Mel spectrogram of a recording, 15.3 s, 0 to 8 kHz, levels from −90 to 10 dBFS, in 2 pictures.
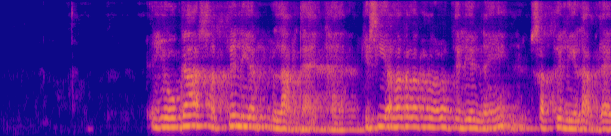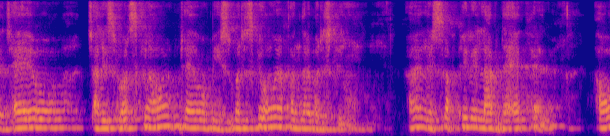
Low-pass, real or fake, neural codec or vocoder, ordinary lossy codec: none; fake; codec, 16 kHz, 4.8 kbps, FACodec; none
